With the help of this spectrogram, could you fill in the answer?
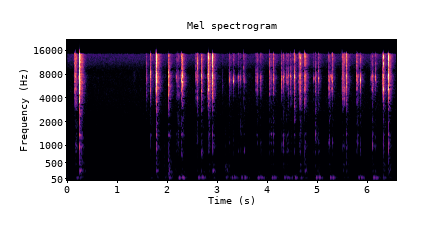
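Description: Fingertips with long nails type on a wireless keyboard with black plastic keys set in an aluminium frame. One or two sharp taps are followed by a short pause, then a steady run of quick, crisp key clicks. Each click is bright and snappy over a soft low thump, with almost no ring.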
